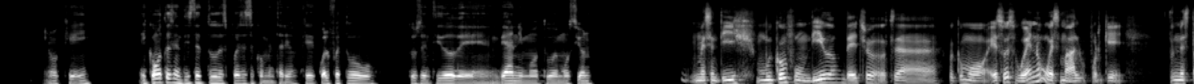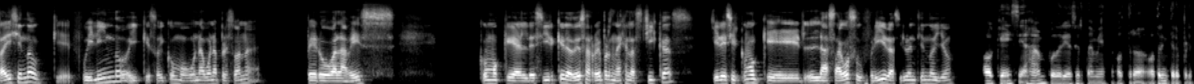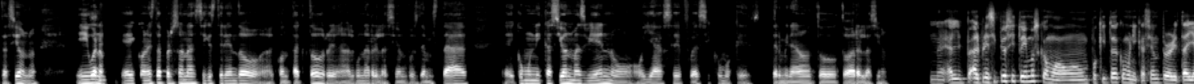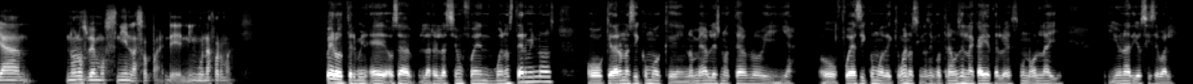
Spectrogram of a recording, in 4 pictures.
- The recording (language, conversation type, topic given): Spanish, advice, ¿Cómo puedo interpretar mejor comentarios vagos o contradictorios?
- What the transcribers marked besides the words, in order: laughing while speaking: "sentí"; tapping; other background noise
